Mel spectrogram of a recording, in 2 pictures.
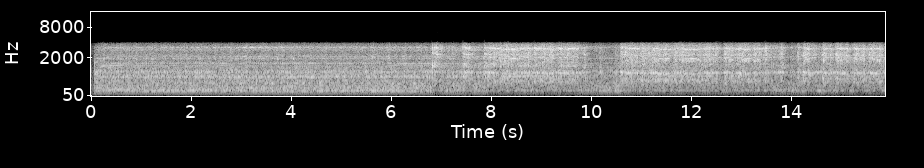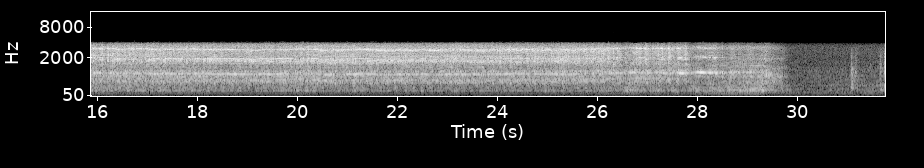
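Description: Bandsaw running and cutting through 22-gauge sheet metal, a steady loud whine with several held tones, dipping briefly about a third of the way through and cutting off just before the end.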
